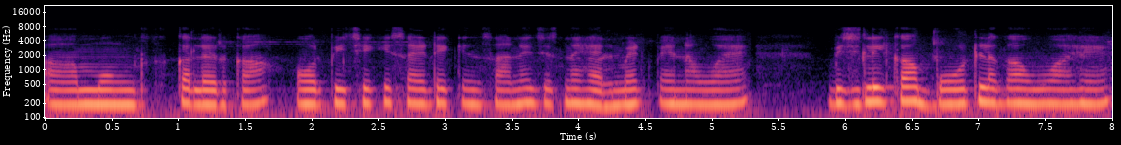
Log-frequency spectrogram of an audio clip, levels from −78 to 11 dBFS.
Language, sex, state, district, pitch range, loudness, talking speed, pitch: Hindi, female, Uttarakhand, Tehri Garhwal, 190-200 Hz, -16 LUFS, 170 wpm, 195 Hz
